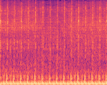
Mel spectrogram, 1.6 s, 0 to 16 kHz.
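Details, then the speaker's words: Modified Megapro Primus, mini-cc spec with 66 stroke and 63 piston, running with carburetor set slightly too rich and unable to idle on its own: fast, steady low rumble with lumpy beat, no clatter. Rich mixture stated as cause. "Penyetelan karburator agak terlalu kaya. Di kamera, suara itu hanya terdengar seperti dengungan samar, mungkin saja. Bunyinya memang seperti itu, teman-teman."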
